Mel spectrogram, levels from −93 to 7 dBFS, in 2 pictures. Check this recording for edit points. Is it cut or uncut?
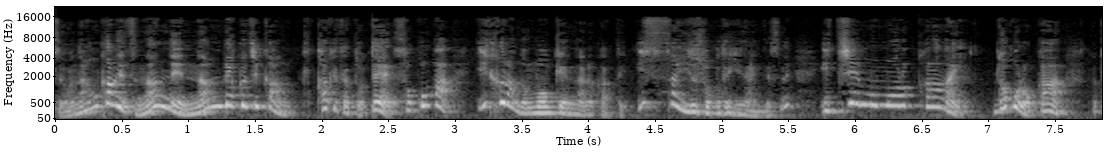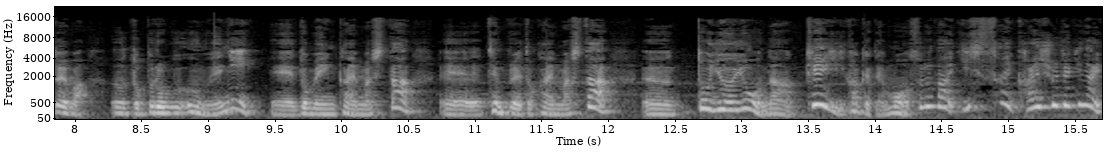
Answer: cut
